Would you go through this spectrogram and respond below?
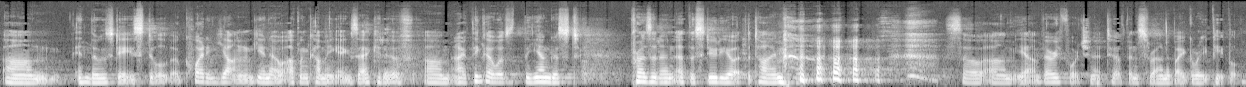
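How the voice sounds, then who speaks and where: A woman from Hong Kong speaking on a panel, halting with many fillers and restarts. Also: low voice, fairly even intonation, vocal fry, slight background noise. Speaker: panelist, studio distribution president. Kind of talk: panel discussion. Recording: long hall reverb.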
